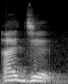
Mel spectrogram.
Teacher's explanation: جیم پہ کلکلا کرنا ہے، کیونکہ جیم حروف کلکلا میں سے ہے اور جیم کے اوپر جزم ہے، اسی وجہ سے اجمعین کے بجائے ہم اس کو پڑھیں گے اج، ٹھیک ہے، اجمعین۔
